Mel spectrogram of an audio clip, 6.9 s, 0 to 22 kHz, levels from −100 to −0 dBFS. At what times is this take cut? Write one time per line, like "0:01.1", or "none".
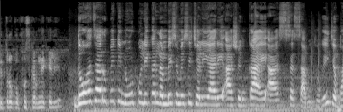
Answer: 0:01.3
